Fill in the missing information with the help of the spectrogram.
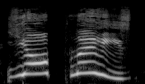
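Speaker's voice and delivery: high, loud outraged shout; shouting in anguished fury; accusing shout. A narrator's reading. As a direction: hurl the accusation at him. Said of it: "I shouted at him".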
